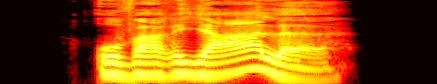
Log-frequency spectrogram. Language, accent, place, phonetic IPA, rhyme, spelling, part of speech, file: German, Germany, Berlin, [ovaˈʁi̯aːlə], -aːlə, ovariale, adjective, De-ovariale.ogg
- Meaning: inflection of ovarial: 1. strong/mixed nominative/accusative feminine singular 2. strong nominative/accusative plural 3. weak nominative all-gender singular 4. weak accusative feminine/neuter singular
